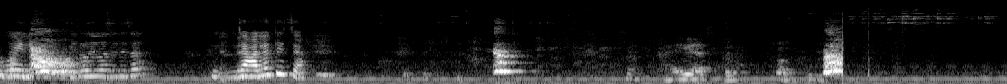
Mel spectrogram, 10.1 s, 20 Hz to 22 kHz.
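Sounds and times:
steady low hum: 0.0 - 10.0.

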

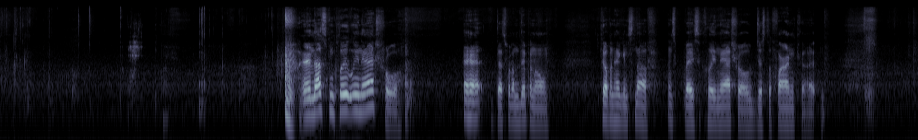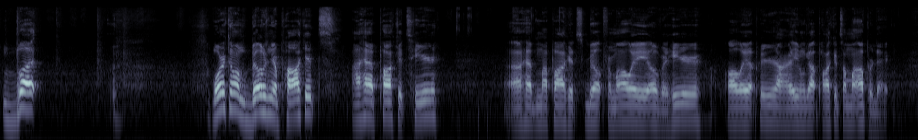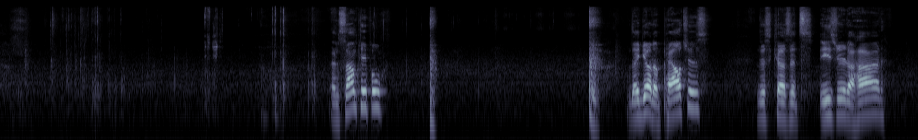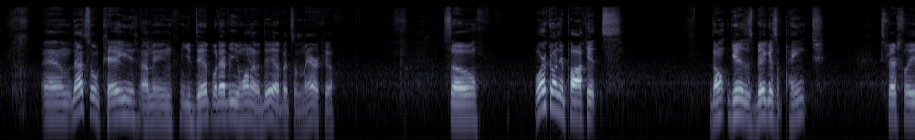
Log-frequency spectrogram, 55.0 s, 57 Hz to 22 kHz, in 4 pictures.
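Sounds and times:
plastic bottle crinkling: 0.0 - 2.2, 28.2 - 32.4
wet mouth clicks and lip smacks: 30.6 - 30.9.

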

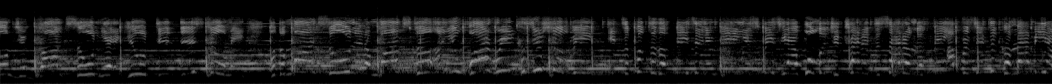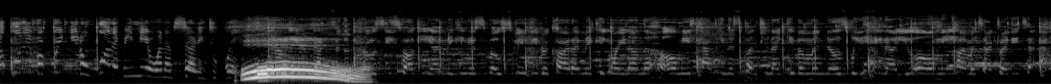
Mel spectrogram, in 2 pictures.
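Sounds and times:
woman rapping over a beat: 14.0 - 21.0.

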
